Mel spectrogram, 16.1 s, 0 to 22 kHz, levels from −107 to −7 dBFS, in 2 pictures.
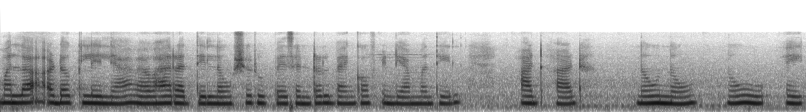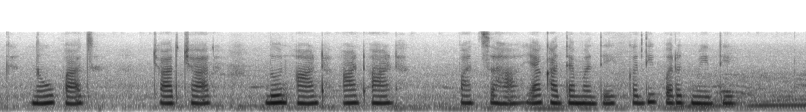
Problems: none marked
